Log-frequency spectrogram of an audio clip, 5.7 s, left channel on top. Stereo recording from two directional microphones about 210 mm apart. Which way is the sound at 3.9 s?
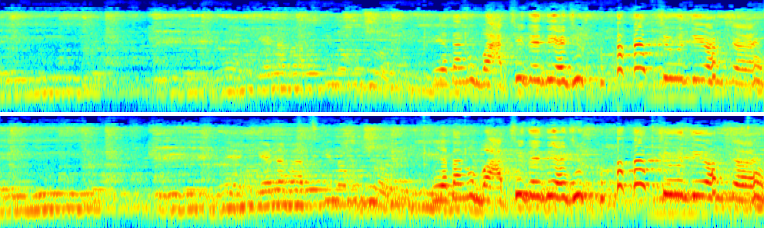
30° left (ahead or behind).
